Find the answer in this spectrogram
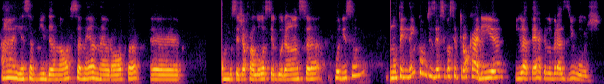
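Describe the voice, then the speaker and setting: A woman's voice: medium pitch, unhurried, mellow, muffled recording. Chatty woman interview host. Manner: chatty, long rambling questions. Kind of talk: casual video interview.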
